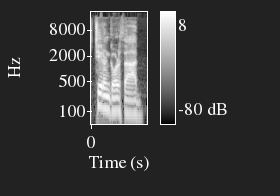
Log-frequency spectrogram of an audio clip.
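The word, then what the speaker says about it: Tyrn Gorthad: So it's you make an ooh shape with your lips. So ooh, but then you say e.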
